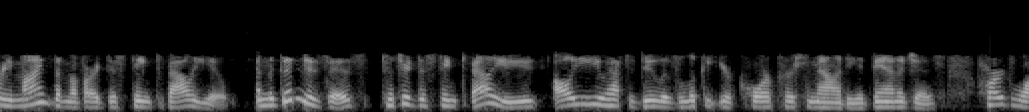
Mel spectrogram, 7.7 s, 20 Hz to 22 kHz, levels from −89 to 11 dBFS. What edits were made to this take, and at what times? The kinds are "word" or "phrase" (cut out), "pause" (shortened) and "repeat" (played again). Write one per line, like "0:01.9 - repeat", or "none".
0:03.0 - word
